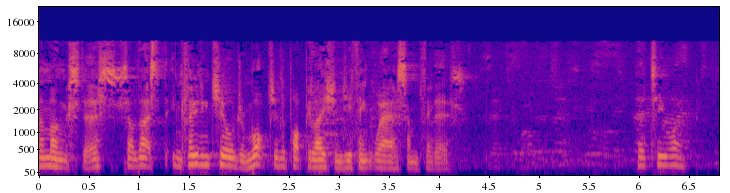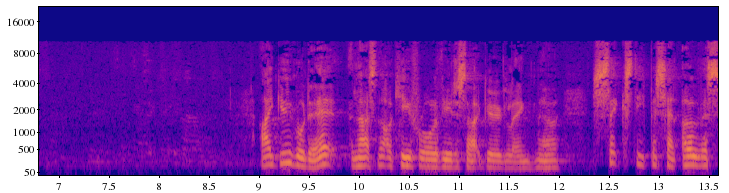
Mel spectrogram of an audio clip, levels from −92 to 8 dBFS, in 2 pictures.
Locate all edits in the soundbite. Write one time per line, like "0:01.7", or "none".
0:02.3
0:03.9

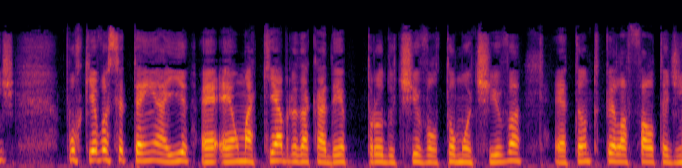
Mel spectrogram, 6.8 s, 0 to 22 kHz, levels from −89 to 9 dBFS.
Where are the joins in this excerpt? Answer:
0:02.0

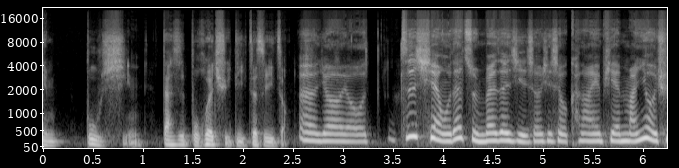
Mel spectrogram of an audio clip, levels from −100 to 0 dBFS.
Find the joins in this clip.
0:02.5

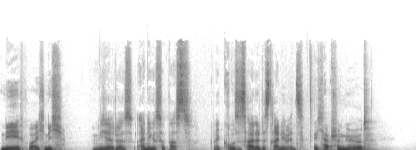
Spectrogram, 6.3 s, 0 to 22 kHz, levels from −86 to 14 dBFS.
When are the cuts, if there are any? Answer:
0:01.2

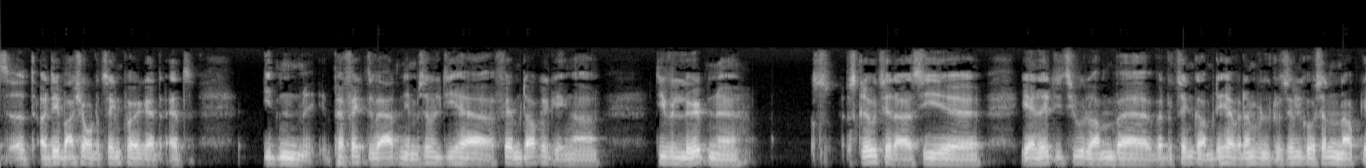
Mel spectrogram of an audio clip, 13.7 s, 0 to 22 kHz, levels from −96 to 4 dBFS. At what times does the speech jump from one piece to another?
none

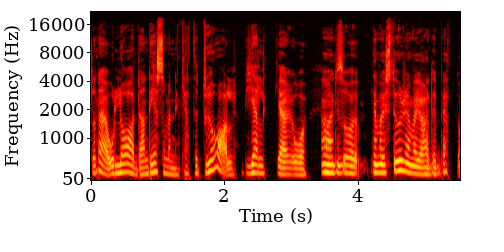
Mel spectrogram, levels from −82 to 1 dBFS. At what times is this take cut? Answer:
0:02.3

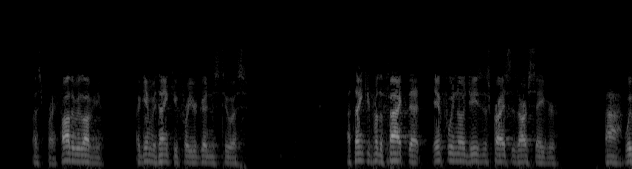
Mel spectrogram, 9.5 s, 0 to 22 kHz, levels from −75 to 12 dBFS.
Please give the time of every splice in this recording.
none

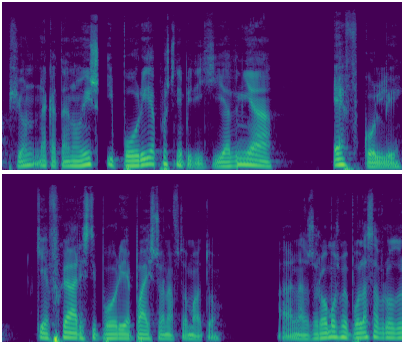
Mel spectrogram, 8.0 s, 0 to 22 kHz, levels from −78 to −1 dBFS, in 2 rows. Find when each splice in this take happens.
0:01.0
0:02.4
0:05.3

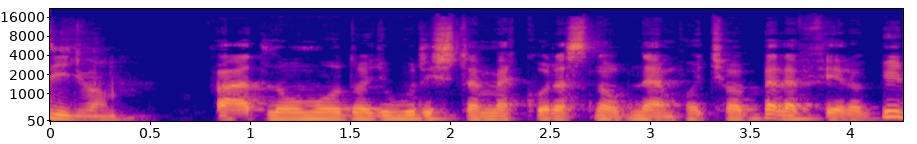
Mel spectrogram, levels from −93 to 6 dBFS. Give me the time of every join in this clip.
none

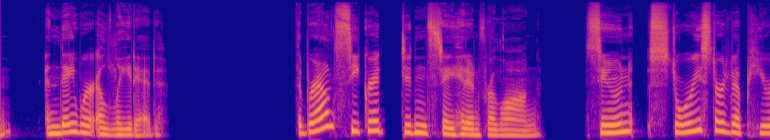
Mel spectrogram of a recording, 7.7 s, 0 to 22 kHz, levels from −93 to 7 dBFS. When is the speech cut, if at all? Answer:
none

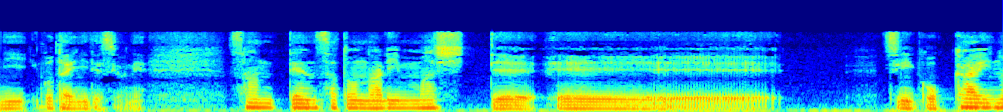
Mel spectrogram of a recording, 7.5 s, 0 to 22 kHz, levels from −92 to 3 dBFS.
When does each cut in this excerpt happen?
0:06.6

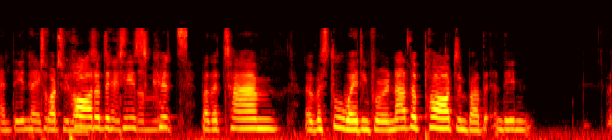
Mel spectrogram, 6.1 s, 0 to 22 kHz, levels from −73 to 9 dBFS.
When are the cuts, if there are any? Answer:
0:01.9

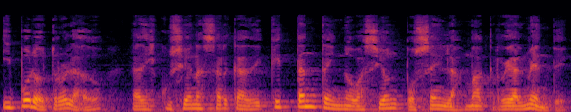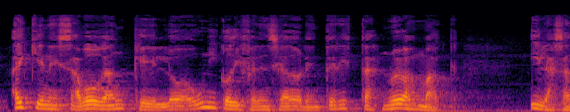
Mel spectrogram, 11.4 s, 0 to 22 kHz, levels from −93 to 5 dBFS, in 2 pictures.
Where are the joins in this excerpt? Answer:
0:05.8

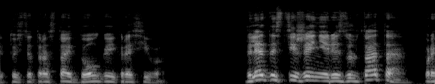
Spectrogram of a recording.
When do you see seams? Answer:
none

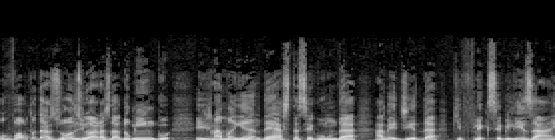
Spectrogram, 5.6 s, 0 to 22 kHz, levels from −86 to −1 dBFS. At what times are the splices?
0:01.2
0:02.1

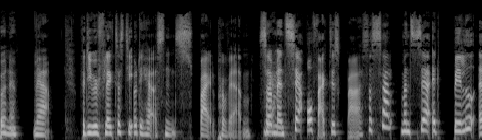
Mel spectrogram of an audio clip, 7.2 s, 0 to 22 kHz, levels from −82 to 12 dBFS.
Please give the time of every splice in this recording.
0:02.0

